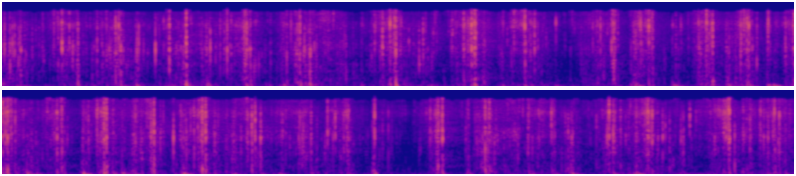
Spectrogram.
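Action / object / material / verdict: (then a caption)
scrape / plastic bag filled with kinetic sand / plastic / none. A hand-sized clear plastic bag full of purple kinetic sand is squeezed and rubbed with fingertips and thumbs, so the plastic crinkles. Rapid, dense, bright crinkling and crackling runs continuously for the whole clip at a fairly quiet level, with soft, dull low-end bumps from the sand shifting inside.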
